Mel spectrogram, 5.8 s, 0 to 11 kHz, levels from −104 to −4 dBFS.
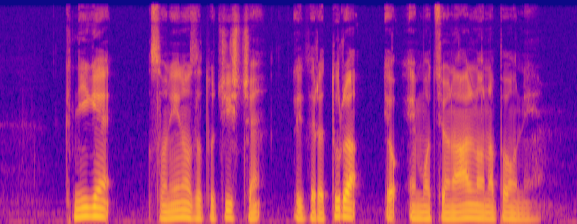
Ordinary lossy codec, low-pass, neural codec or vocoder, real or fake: none; 9.9 kHz; none; real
